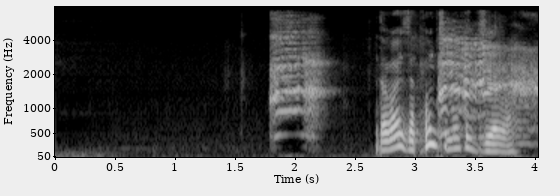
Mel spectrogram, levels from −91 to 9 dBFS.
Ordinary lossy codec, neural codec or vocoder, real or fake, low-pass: none; codec, 16 kHz, 16 kbps, FreqCodec, smaller model; fake; 7.2 kHz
